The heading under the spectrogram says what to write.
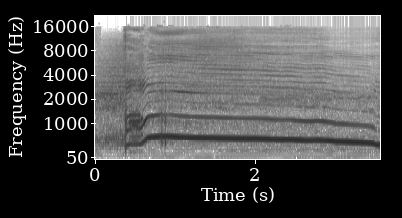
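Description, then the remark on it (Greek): A single loud, sustained wolf-like howl rises sharply, then holds a long steady tone that slowly sinks in pitch, heard alone with no talking. “Ξαφνικά ακούστηκε ένα δυνατό ουρλιαχτό.”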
